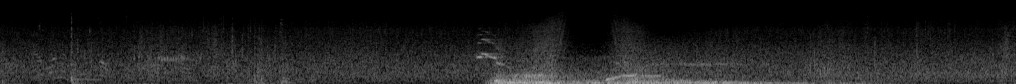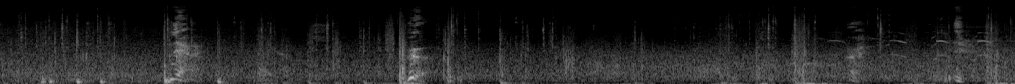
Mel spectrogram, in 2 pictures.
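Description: Footsteps crunch on snow and sand.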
